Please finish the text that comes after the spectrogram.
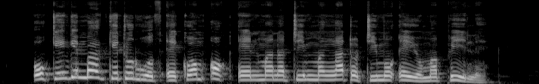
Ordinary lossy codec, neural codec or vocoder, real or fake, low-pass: none; vocoder, 44.1 kHz, 128 mel bands, Pupu-Vocoder; fake; none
